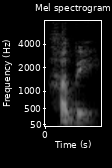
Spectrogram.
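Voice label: "hubby", English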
